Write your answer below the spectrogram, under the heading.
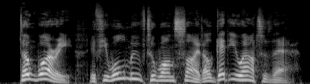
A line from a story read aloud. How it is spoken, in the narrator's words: he yelled at the radio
